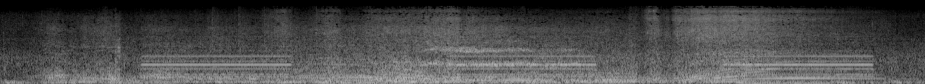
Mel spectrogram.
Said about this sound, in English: Our fancy rented car tearing down one of the dirt roads leading to the threshold, plumes of dust turning in the wind.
